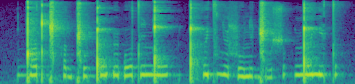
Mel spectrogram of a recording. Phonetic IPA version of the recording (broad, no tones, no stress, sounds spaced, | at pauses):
ŋ͡ǃ ɐ t ǁʰ ɐ ɡ ǁ u ǃ u ʔ ʉ ʔ o t i ŋ͡ǃ u | ǃʰ ʉ tʲ ʎ ʉ ɬ u ɲ e ɡ͡ǁ o ʃ | ŋ͡ǃ ʉ nʲ e t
